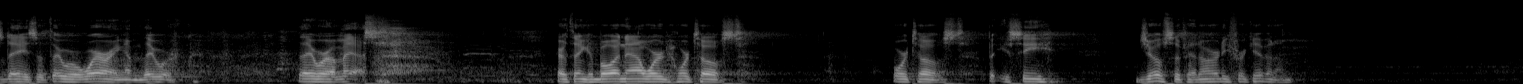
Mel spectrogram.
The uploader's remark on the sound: Ignite '22: Keynote Speaker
